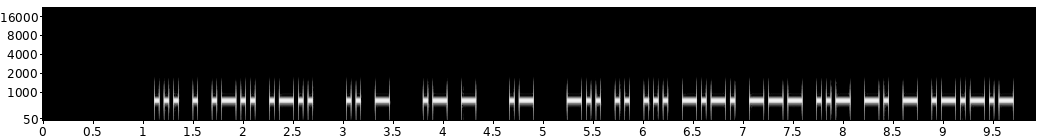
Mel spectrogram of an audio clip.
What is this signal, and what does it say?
Morse code, heard as a keyed tone, about 25 wpm, 700 Hz. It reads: SELL IT AT A DISCOUNT.
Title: Sentences from Top 1200 Words 25wpm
